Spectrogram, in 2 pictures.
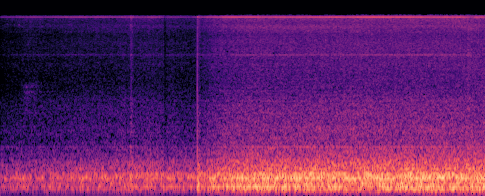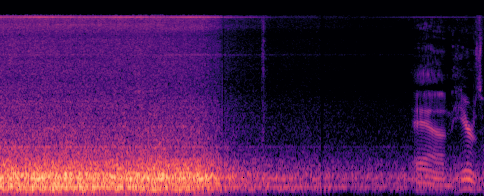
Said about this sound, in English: Oh, and by the way, here's what the plane sounds like with the recording levels at their normal environment.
